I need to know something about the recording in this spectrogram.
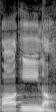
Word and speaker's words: آئینہ: دہرا دیتا ہوں کہ آئینہ کے اندر دو تلفظ ہیں یا اس کے دو لغات ہیں کہ اس کو آئینہ یعنی مفعول کے وزن پر بھی باندھا جاتا ہے جیسا کہ یہاں بندھا ہوا ہے، اور آئینہ فاعل کے وزن پر بھی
